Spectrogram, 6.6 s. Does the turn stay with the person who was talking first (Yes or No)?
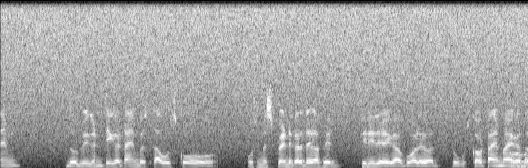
No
